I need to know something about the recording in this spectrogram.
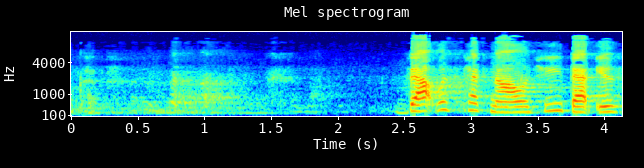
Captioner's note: audience chuckles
